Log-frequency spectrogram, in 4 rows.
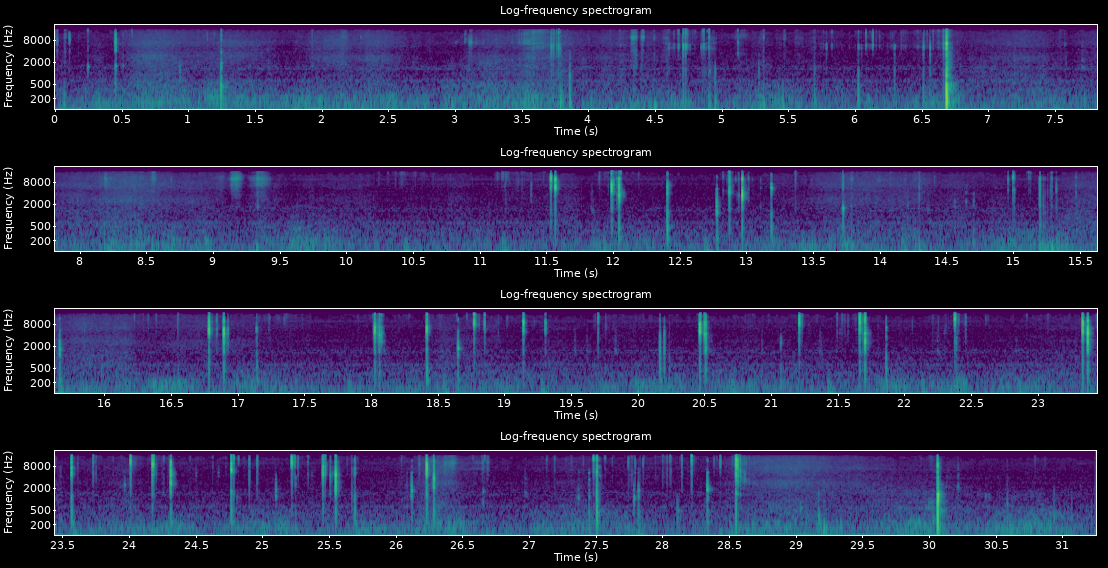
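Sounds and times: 
low soft rumble: 0:00.0 - 0:31.2
sticky sounds like honey: 0:03.5 - 0:06.8, 0:11.2 - 0:15.8, 0:16.5 - 0:22.6, 0:23.2 - 0:28.8
wet mouth clicks and smacks: 0:03.6 - 0:06.8, 0:11.2 - 0:13.8, 0:16.6 - 0:17.3, 0:17.9 - 0:22.5, 0:23.3 - 0:26.7, 0:27.3 - 0:28.8.

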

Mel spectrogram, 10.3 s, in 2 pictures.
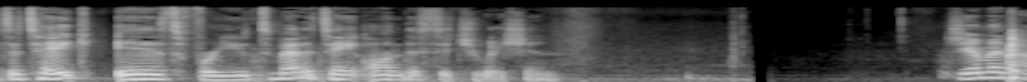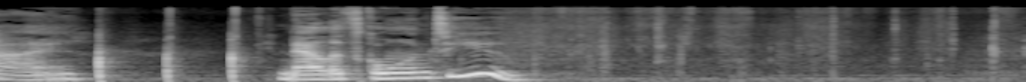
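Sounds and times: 
speech: 0:00.0 - 0:03.0, 0:04.8 - 0:05.7, 0:06.5 - 0:07.9
Moon Oracle deck cards shuffled by hand: 0:07.8 - 0:10.2.

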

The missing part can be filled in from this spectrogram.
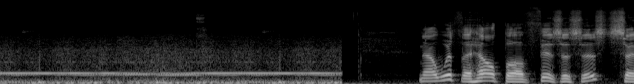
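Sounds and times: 
Golden Gate Bridge humming in the wind: 0:00.0 - 0:03.4
speech: 0:04.2 - 0:06.3.

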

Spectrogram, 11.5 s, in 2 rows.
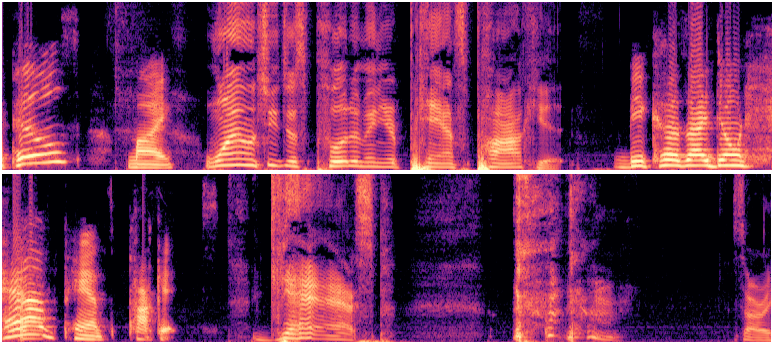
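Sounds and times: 
speech: 0:00.0 - 0:08.7, 0:09.6 - 0:10.4, 0:11.3 - 0:11.5
coughing from a dry throat: 0:09.6 - 0:10.5.

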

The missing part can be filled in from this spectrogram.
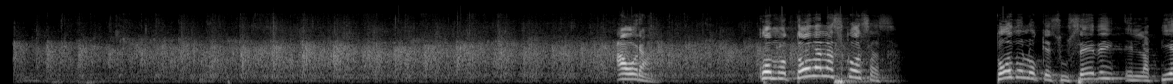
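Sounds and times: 
audience applause: 0:00.0 - 0:08.8
speech: 0:06.2 - 0:06.6, 0:07.6 - 0:08.9, 0:10.0 - 0:11.7.

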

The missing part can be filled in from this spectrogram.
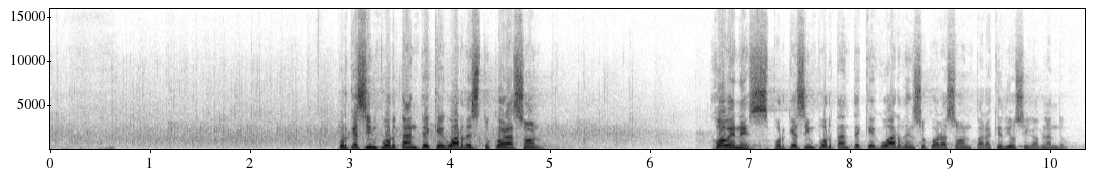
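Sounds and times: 
audience applause: 0:00.0 - 0:06.6
speech: 0:00.6 - 0:00.8, 0:02.9 - 0:05.1, 0:06.6 - 0:10.3.

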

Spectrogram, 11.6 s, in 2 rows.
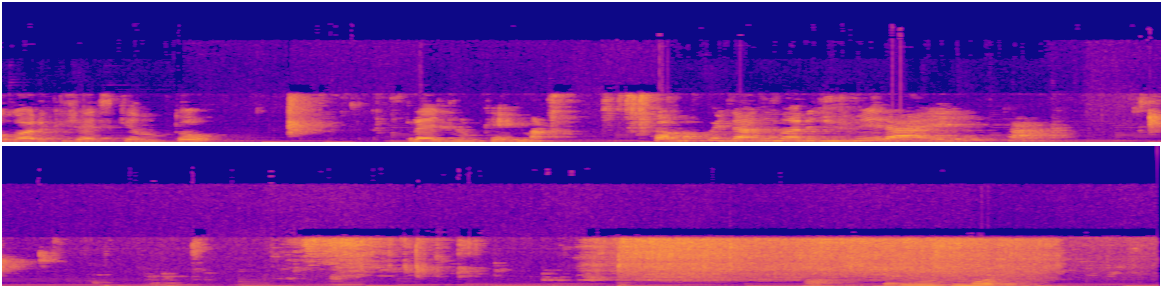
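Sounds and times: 
speech: 0:00.0 - 0:01.2, 0:02.0 - 0:05.4, 0:09.8 - 0:11.1
food frying in a pan: 0:08.7 - 0:11.5.

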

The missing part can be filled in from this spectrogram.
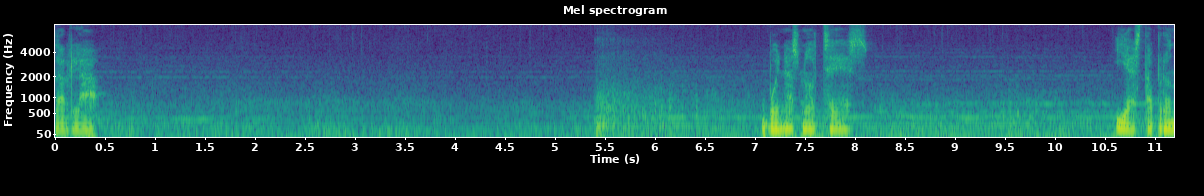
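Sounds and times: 
speech: 0:00.0 - 0:00.5, 0:07.2 - 0:08.2, 0:10.6 - 0:11.1
steady rain from a summer thunderstorm: 0:00.0 - 0:11.1
thunder crack: 0:02.5 - 0:11.1.

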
